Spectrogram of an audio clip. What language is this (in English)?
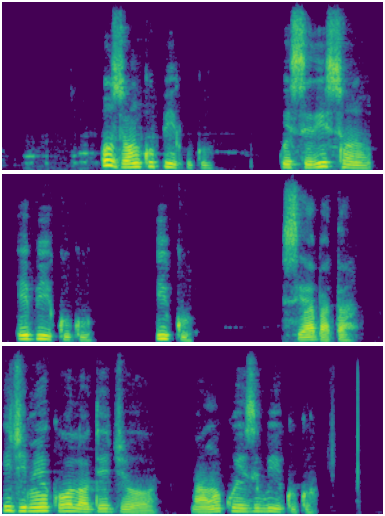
Igbo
